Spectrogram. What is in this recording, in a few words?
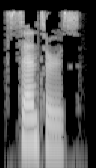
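"sensors", British English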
